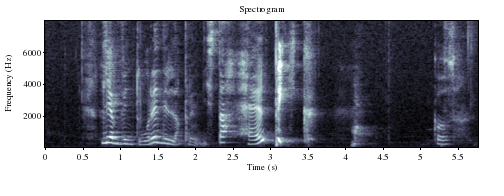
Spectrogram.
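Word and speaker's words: Hlapić: E poi dice con la C appena accennare, quindi sarebbe l'apic. La P. Vabbè. La P. Vabbè, io dico Hellpig, va bene. Le avventure dell'apprendista Hellpig.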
